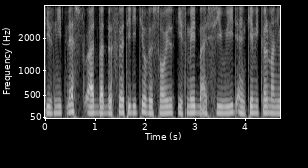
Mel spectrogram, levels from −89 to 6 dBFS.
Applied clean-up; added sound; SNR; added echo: neural separator model SepFormer WHAM!.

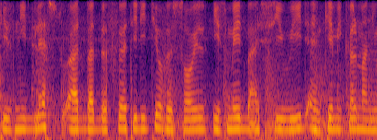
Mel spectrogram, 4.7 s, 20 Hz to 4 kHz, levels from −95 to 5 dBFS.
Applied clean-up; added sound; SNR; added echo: none; Fireworks; 14 dB; none.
